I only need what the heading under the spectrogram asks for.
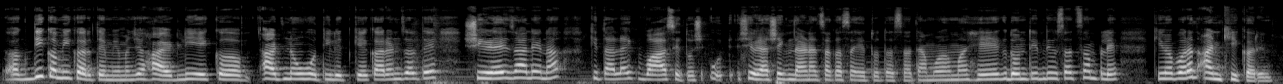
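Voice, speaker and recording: A woman in her thirties, a homemaker vlogging casually at home, chatty with frequent pauses and fillers. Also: a little high, darkish tone, soft background music. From Maharashtra, India. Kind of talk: casual vlog chat and voice-over.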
